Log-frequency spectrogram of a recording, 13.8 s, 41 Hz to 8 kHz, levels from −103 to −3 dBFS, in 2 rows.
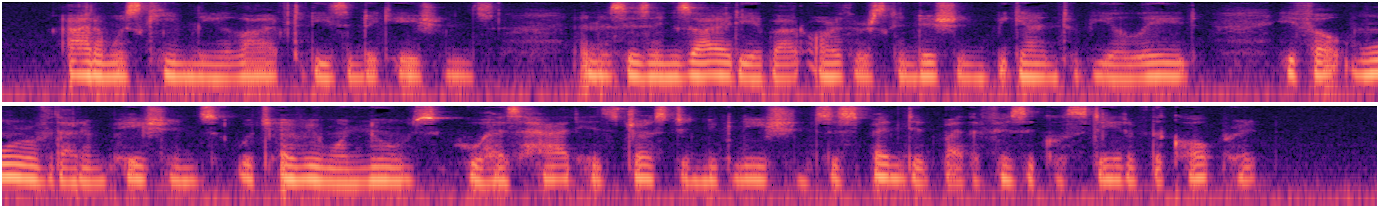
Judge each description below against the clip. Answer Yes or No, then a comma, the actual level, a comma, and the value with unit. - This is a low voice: No, medium, 160 Hz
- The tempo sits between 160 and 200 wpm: Yes, average, 185 wpm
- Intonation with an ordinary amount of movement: No, narrow, 1.7 semitones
